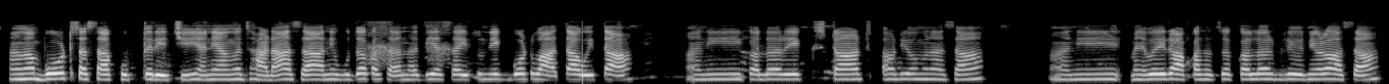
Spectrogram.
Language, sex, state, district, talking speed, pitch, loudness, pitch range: Konkani, female, Goa, North and South Goa, 140 wpm, 235 Hz, -15 LUFS, 230-245 Hz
